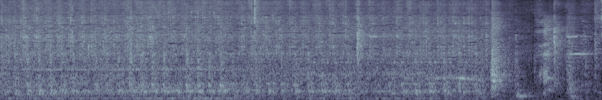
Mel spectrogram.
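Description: A sewing machine runs steadily for several seconds, stitching a fabric carry bag with a fast, even mechanical chatter up close, then slows and stops with a few soft handling sounds.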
